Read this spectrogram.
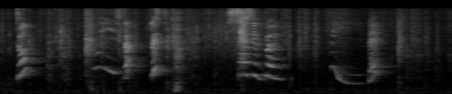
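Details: Border Collies Jillie and Levi working through tricks; sharp barks and whiny yelps, several dropping steeply in pitch, the last a long falling whine.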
